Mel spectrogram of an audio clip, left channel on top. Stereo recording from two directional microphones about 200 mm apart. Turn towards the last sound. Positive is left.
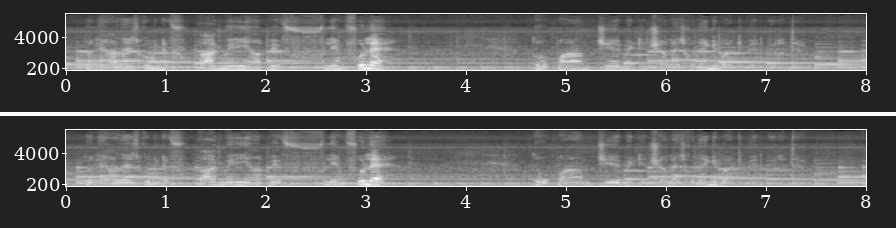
turn(degrees=40)  # may be behind; listen again after turning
